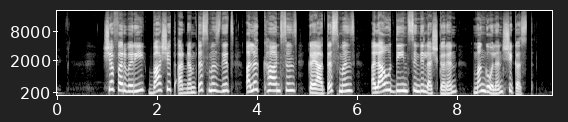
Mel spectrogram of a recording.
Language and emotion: Kashmiri, neutral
